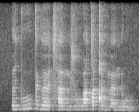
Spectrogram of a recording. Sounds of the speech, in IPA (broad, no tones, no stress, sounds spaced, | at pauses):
ə i̯ ɡ uː ɡ a ɡ œː t͡sʰ a u̯ m ʏ z uː w u tˤ ʏ ǃ œ ɡ m œː ŋ ʏ w u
